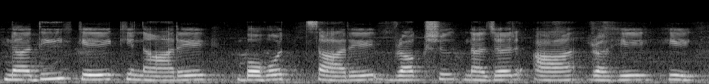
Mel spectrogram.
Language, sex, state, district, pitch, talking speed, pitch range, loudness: Hindi, female, Madhya Pradesh, Dhar, 210 Hz, 85 wpm, 205-225 Hz, -15 LUFS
